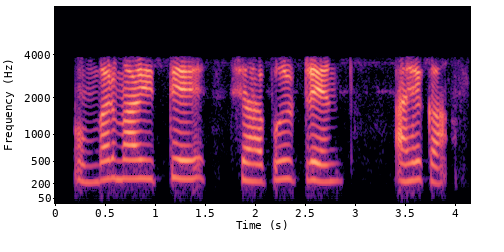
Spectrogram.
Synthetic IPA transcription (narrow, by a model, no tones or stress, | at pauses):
umbəɾmaɭit̪e | ɕəɦapuɾʈɾen | a̰ɦeka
